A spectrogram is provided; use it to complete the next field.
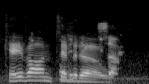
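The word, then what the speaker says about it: Thibodeaux: Is that how you pronounce it? Yeah. Kayvon Thibodeau.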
